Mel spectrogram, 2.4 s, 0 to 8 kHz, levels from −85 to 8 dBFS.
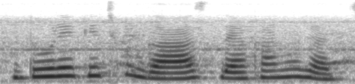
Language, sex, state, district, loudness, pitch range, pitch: Bengali, male, West Bengal, Cooch Behar, -14 LUFS, 215-280 Hz, 240 Hz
